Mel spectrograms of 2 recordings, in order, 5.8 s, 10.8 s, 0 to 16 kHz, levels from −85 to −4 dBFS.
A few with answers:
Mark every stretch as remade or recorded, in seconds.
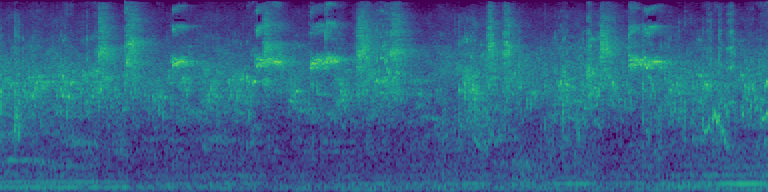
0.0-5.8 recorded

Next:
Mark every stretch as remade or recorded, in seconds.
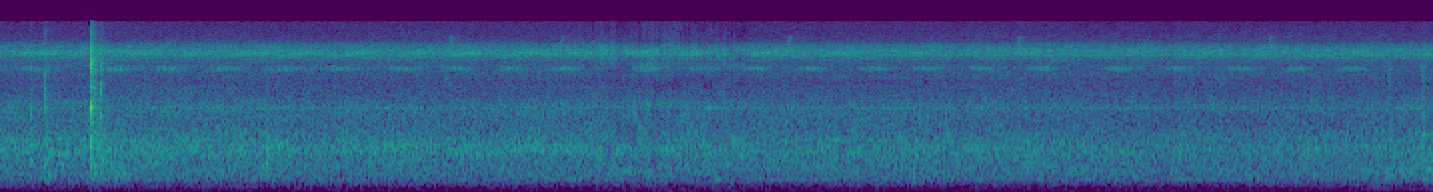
0.0-4.5 recorded; 4.5-5.6 remade; 5.6-10.8 recorded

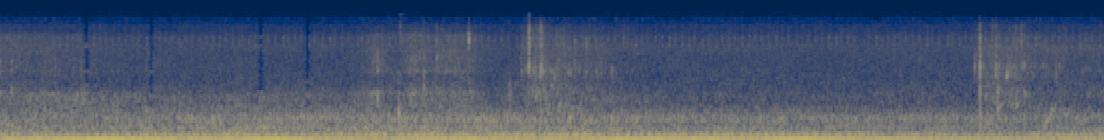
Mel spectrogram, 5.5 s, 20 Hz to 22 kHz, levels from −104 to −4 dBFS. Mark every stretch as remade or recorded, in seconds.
0.0-5.5 recorded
